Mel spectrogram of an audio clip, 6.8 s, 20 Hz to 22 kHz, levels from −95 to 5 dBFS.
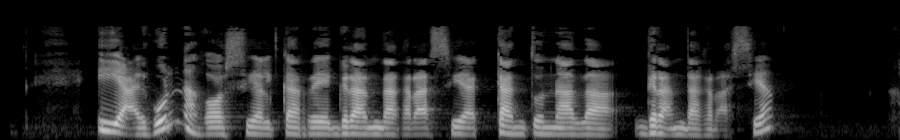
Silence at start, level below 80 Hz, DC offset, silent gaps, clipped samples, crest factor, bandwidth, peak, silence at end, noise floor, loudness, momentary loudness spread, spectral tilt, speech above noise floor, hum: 0.75 s; -82 dBFS; under 0.1%; none; under 0.1%; 24 dB; 11.5 kHz; -6 dBFS; 0.95 s; -85 dBFS; -28 LUFS; 8 LU; -5 dB/octave; 57 dB; none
